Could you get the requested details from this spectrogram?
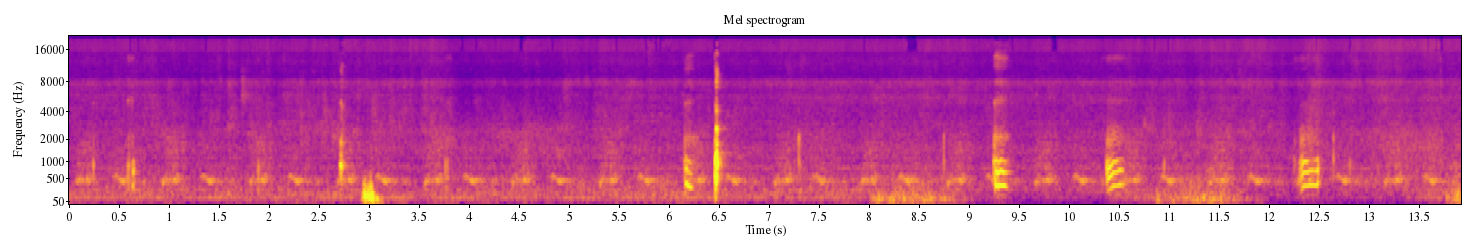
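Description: Brief, sharp, irregularly spaced catches against steady background hum and faint babble; hiccups.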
